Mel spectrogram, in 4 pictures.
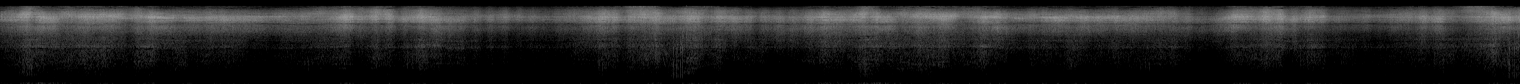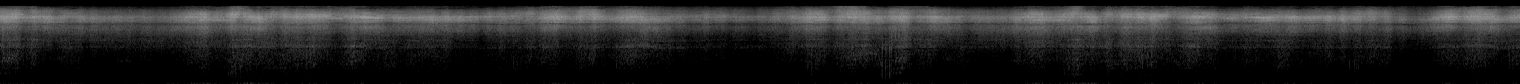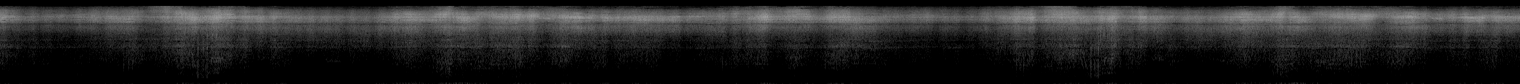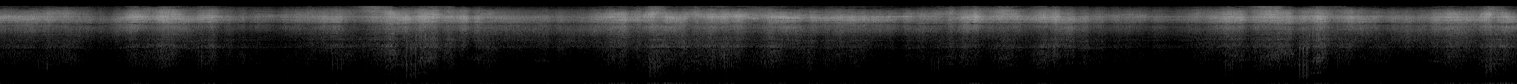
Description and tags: Snake Pit
I needed the sound of snakes hissing angry on the head of a "Medusa" in a Helloween-Radioplay - so here they are :) Recorded with Beringer B10, ESI Maya and Adobe Audition, done some processing (EQ, light chorus) - the Sound is loopable!
Voice, Snakes, Snakepit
